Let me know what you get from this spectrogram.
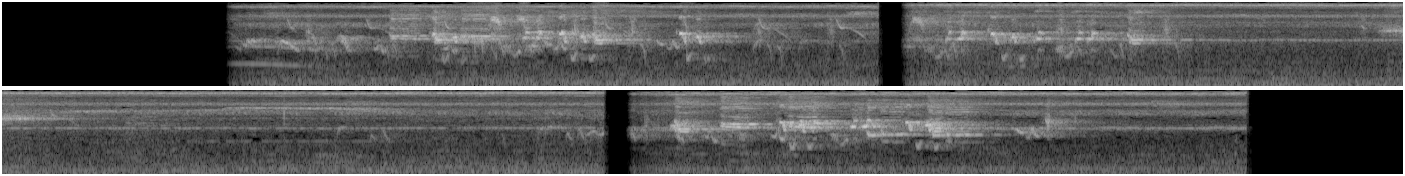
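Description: Birds chirping, with many short calls overlapping, over a steady high-pitched tone. The sound is broken by two brief cuts and stops suddenly near the end.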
